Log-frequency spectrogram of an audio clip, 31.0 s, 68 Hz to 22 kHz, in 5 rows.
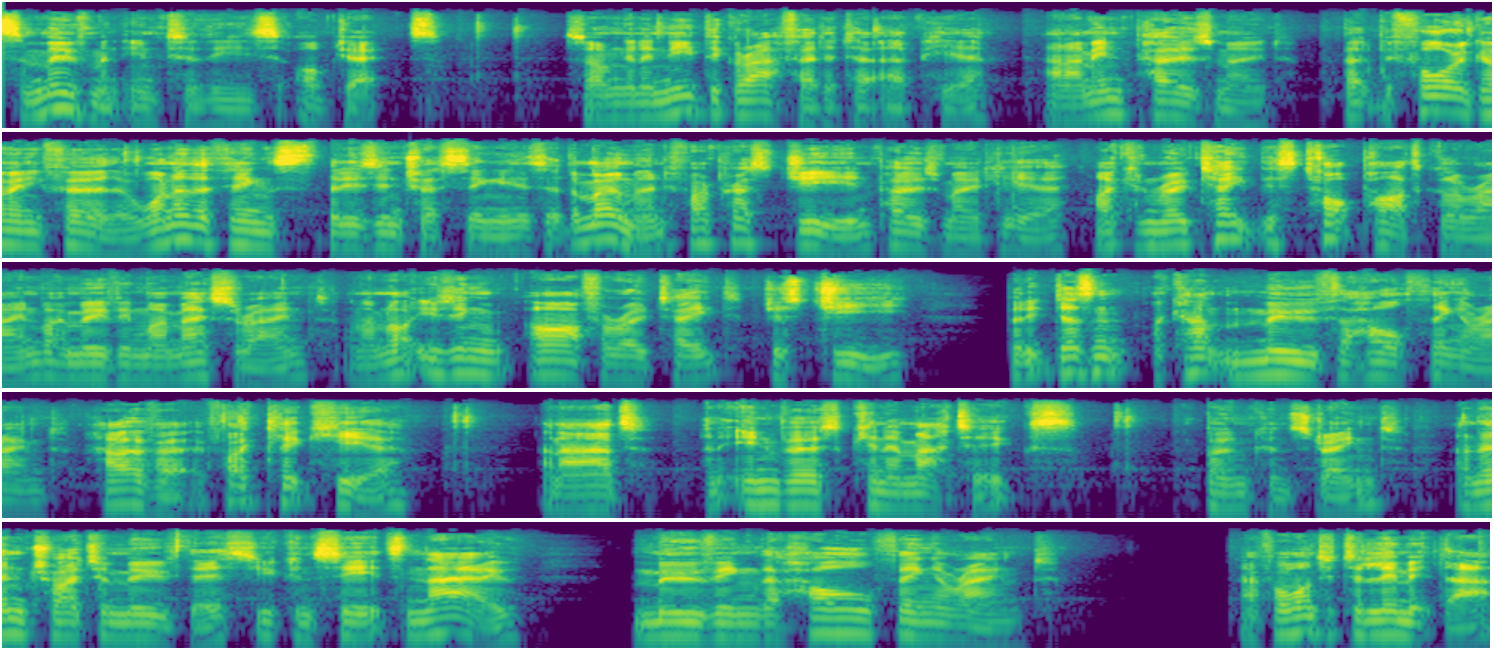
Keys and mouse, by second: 5.4-9.9 right drag, 10.3 g, 19.5 right click, 25.1 g.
